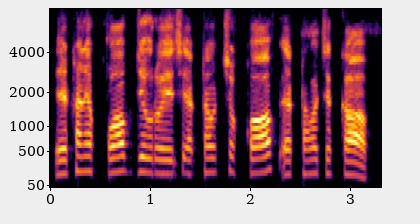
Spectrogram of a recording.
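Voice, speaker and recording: A man teaching Quran reading, chanting verses slowly and then spelling out each letter and vowel mark. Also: sits high, little pitch movement, fairly bright tone, clear, resonant tone, no echo, muffled recording.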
